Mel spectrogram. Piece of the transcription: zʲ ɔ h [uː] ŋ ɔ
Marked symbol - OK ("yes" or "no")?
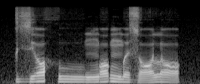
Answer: yes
